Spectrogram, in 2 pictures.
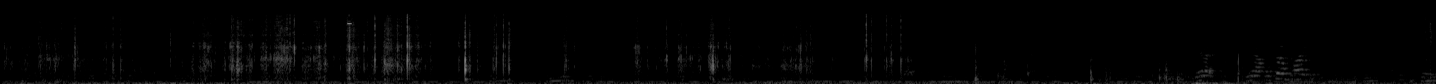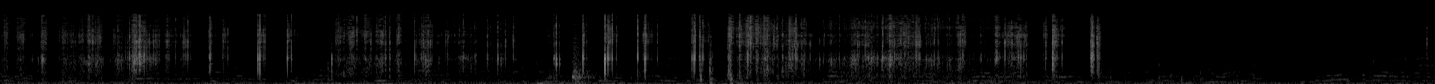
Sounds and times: fondling a lot of nuts and bolts 0:00.0 - 0:09.6
fondling a lot of nuts and bolts 0:14.2 - 0:25.5
dropping them into their plastic box 0:14.3 - 0:25.4

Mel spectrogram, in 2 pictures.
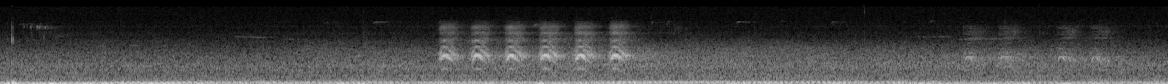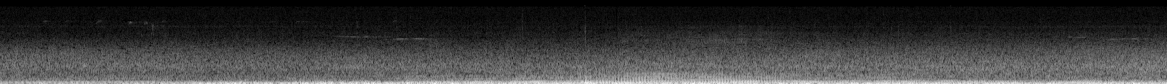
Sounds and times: distant traffic noise 0:00.0 - 0:23.3
wind 0:00.0 - 0:23.3
Crows Calling 0:04.3 - 0:07.0
Crows Calling 0:09.4 - 0:11.8

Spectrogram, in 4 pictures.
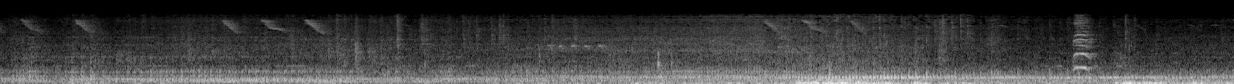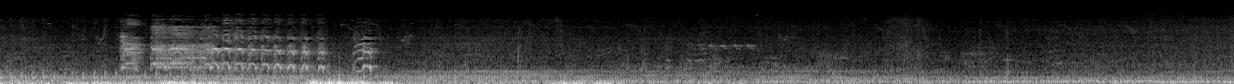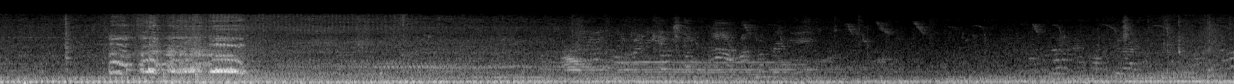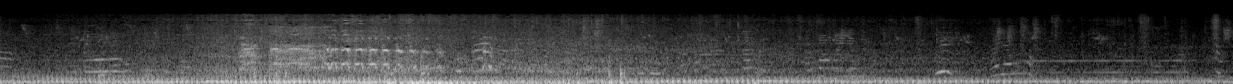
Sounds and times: motorbikes 0:00.0 - 0:49.3
voices 0:00.0 - 0:49.3
prayer 0:28.4 - 0:33.2
chickens 0:39.4 - 0:43.8

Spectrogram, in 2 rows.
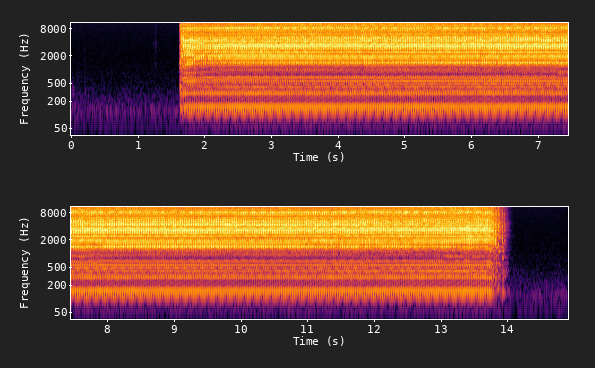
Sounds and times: electric razor 0:01.6 - 0:14.0

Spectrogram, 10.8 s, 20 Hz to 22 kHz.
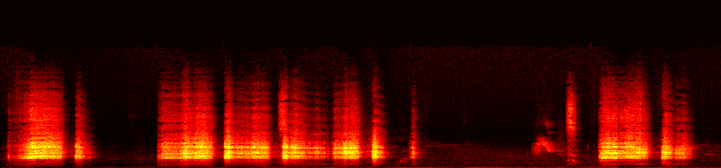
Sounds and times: harsh call of the Papuan Hornbill 0:00.1 - 0:01.5
harsh call of the Papuan Hornbill 0:02.4 - 0:06.4
harsh call of the Papuan Hornbill 0:08.0 - 0:10.5

